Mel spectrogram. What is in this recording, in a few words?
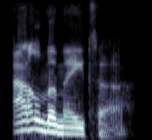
"Alma Mater", British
